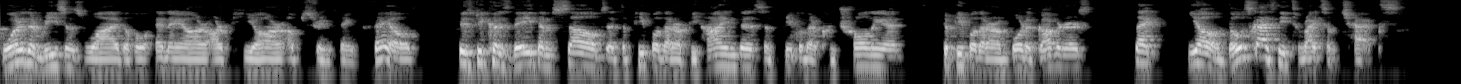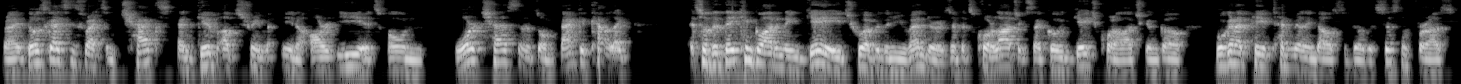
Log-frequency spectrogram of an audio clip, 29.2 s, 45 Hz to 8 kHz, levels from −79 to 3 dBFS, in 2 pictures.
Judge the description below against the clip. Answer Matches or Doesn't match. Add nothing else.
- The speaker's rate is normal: Doesn't match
